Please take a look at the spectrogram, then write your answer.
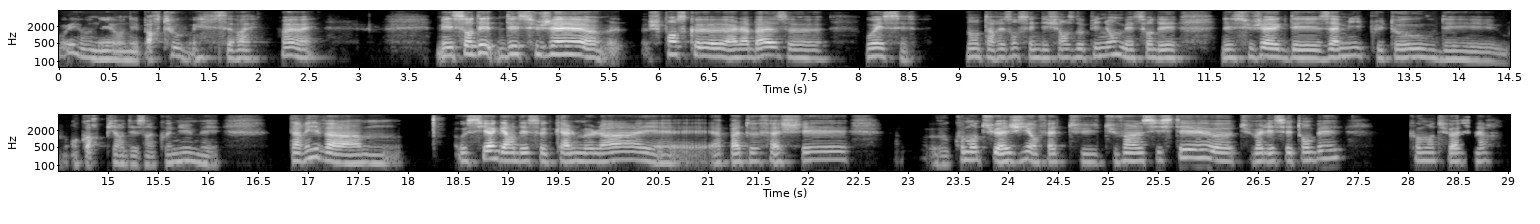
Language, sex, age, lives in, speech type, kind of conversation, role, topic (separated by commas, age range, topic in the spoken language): French, female, 55-59, France, conversation, podcast, host, Comment gérer les différences d’opinion sans se fâcher ?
